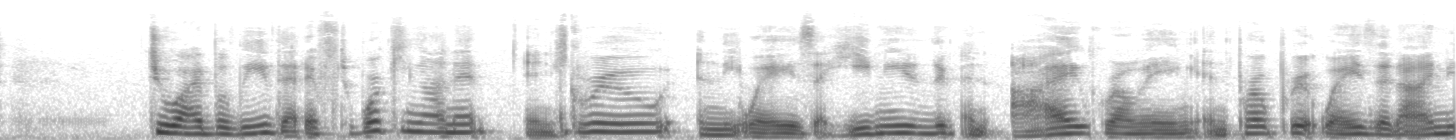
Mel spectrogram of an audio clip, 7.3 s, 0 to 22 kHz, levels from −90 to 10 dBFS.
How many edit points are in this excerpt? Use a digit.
6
